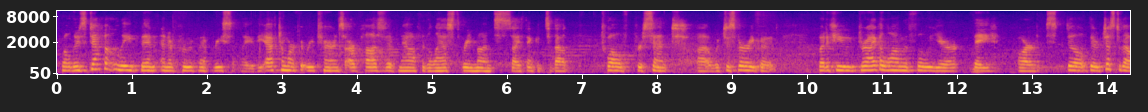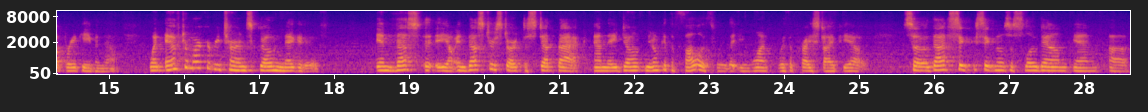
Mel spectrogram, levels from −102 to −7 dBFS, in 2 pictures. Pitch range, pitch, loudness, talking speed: 175-205 Hz, 190 Hz, -30 LUFS, 175 wpm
